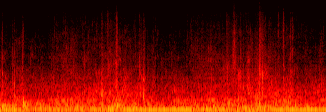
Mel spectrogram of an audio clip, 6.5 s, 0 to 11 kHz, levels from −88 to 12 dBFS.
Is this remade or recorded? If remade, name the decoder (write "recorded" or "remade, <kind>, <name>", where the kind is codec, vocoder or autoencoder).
remade, codec, HILCodec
